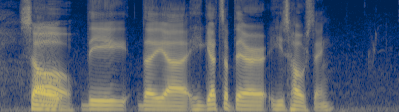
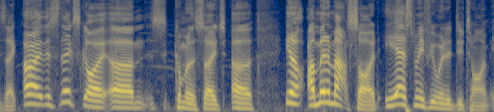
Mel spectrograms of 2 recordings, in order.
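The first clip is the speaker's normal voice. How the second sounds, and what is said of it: Put-on British accent. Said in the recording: “he's a British guy ... Your accent started so good.”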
